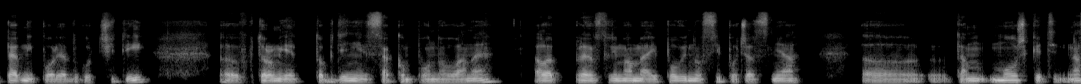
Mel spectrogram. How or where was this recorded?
video call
